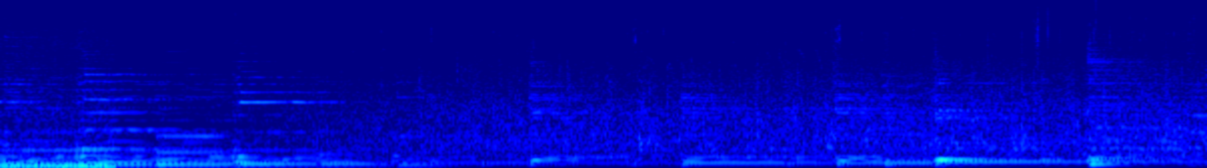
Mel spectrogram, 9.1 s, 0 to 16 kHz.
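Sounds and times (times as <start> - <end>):
heavy rain pouring: 0.0 - 0.9, 2.4 - 9.0
low sustained musical drone: 0.0 - 1.2.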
